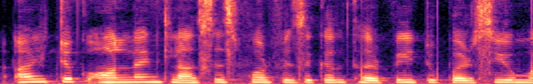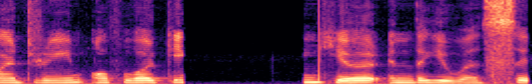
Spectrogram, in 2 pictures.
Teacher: you mostly speak in a monotone with almost equal emphasis on all the words and the sentences that you speak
